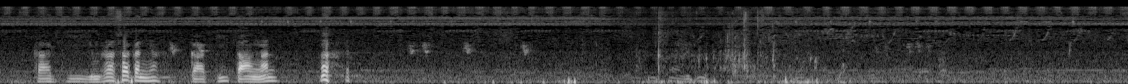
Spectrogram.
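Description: Water sloshes and splashes as a man wades.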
